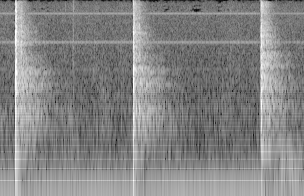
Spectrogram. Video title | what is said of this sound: Polk Audio : technologie Dynamic Balance ! Cobrason | the resonances are reduced but what we can also see and hear is that there's some resonances left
